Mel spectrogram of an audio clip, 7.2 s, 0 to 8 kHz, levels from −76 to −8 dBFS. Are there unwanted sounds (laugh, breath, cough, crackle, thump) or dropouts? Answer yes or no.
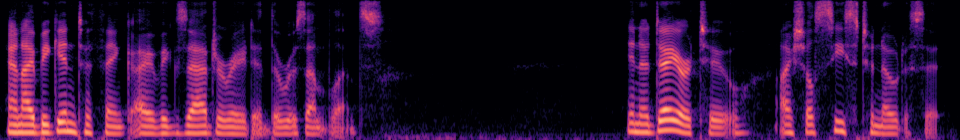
no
